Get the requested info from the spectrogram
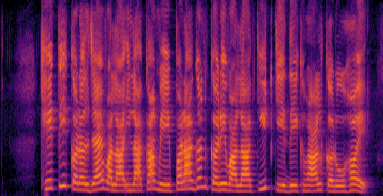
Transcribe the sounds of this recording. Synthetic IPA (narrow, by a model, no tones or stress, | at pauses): kʰet̪ikəɾəld͡ʒaeʋalailakamepəɾaɡənkəɾeʋalakiʈked̪ekʰbʱalkəɾoɦəe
